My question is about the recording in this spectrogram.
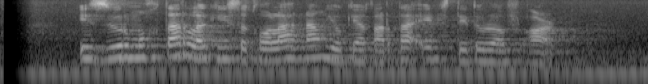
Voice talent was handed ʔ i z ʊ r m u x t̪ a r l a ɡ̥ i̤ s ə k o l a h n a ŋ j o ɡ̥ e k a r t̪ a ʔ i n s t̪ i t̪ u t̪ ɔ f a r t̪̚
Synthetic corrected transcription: ʔ i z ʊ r m u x t̪ a r l a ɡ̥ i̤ s ə k o l a h n a ŋ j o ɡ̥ a k a r t̪ a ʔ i n s t̪ i t̪ u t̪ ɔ f a r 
